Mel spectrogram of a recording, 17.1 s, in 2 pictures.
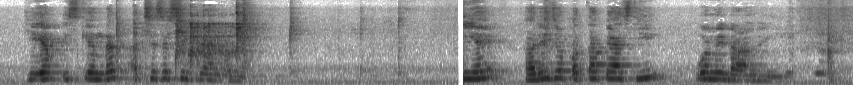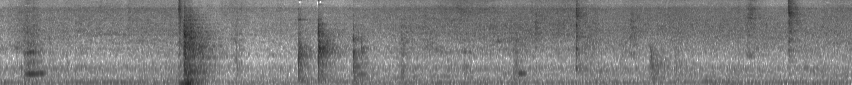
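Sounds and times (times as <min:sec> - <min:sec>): vegetables sizzling in a pan: 0:07.8 - 0:17.0
metal spatula scraping a pan: 0:08.0 - 0:09.2.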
